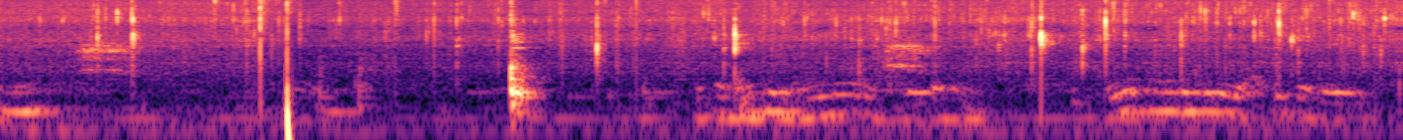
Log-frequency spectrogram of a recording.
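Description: Mustard seeds, fenugreek and cumin sizzling in hot oil while cooking a bottle gourd and tomato chutney, a steady frying hiss with sharp popping crackles and occasional stirring clinks, close and continuous.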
